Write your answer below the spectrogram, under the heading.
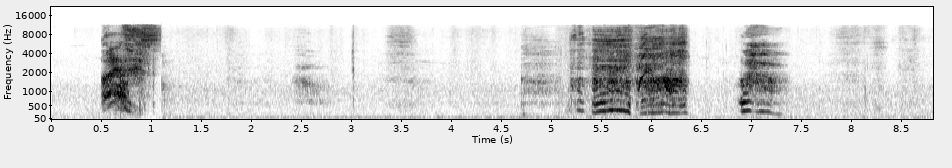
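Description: Three forceful sneezes in quick succession with brief breaths and sounds between. An allergic sneezing fit.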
